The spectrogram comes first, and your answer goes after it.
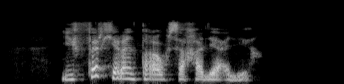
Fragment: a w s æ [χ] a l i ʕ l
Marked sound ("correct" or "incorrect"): correct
